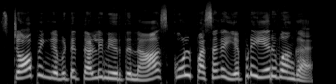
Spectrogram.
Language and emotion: Tamil, angry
